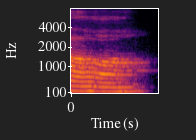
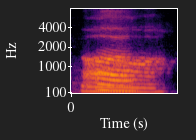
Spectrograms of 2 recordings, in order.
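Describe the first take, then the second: First: It is said with the neck tense. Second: It is said with a lower, relaxed voice.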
